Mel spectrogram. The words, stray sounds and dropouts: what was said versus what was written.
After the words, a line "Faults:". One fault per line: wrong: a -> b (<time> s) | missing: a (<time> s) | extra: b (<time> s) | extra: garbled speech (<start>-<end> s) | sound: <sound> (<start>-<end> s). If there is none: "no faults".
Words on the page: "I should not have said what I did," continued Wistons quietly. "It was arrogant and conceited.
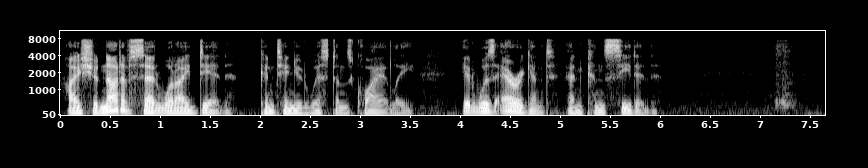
"I should not have said what I did," continued Wistons quietly. "It was arrogant and conceited.
Faults:
sound: sniff (7.1-7.4 s)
